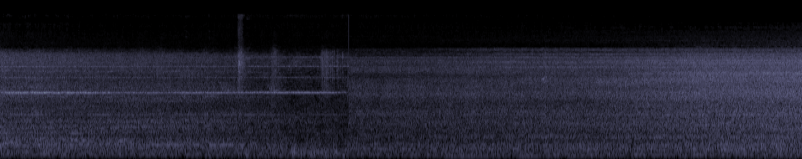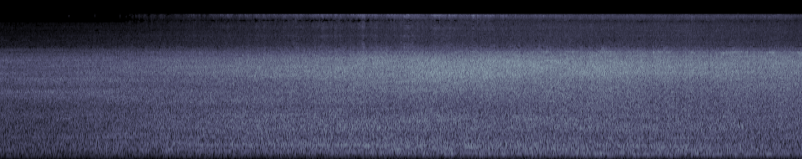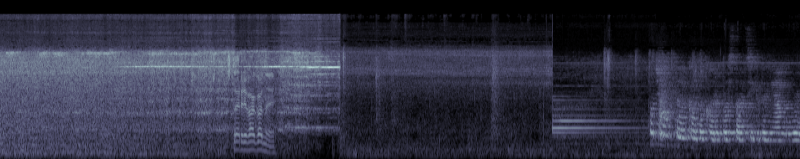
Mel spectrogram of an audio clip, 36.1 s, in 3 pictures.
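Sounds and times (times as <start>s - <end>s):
high wheel squeal: 0.0s - 5.2s, 23.9s - 29.2s
train wheels rumbling on rail: 0.0s - 32.4s.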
